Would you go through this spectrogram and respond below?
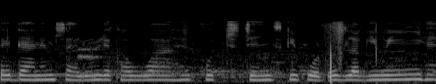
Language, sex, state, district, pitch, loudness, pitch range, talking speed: Hindi, female, Uttar Pradesh, Jalaun, 210 Hz, -35 LUFS, 205-220 Hz, 180 wpm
